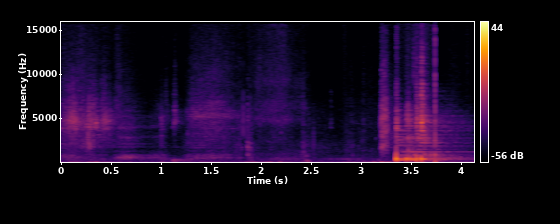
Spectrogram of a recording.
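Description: Dry soybean hulls poured from a stainless-steel bowl onto a heap of damp sawdust, a soft rushing pour in the first second. About three seconds in, a short sharp metallic clatter with a brief ringing.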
